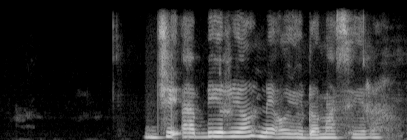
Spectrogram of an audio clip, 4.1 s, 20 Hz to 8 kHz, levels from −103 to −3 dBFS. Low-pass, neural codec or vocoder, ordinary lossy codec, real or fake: 7.2 kHz; vocoder, 44.1 kHz, 128 mel bands, Pupu-Vocoder; none; fake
